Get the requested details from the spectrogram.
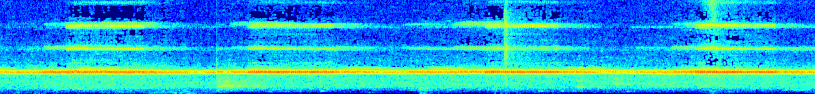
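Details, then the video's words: On a summer night, crickets keep up a continuous high-pitched trilling drone, with layered upper voices dropping in and out and a few faint brief ticks near the end. "Crickets Summer Night"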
